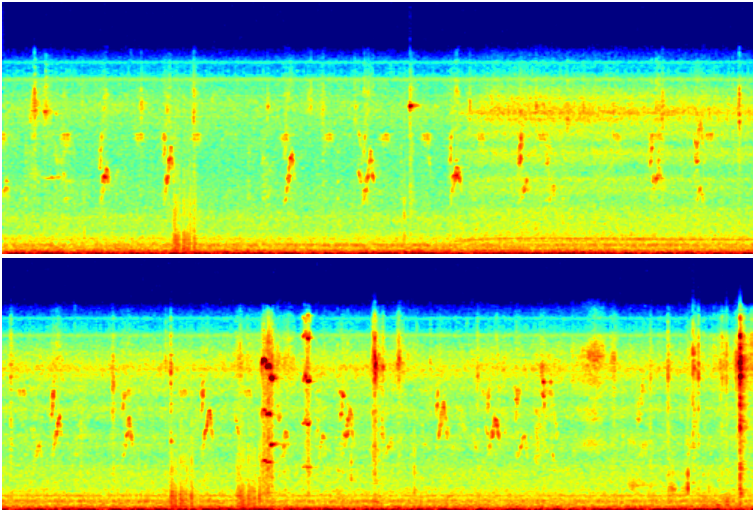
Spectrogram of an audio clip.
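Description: Small birds chirping: scattered short high chirps over a steady low outdoor rumble. A faint steady hum comes in about six seconds in, and there is a sharp click near the end.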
